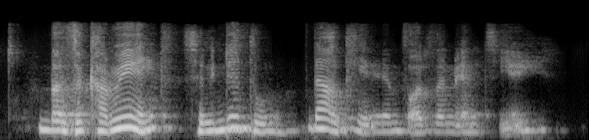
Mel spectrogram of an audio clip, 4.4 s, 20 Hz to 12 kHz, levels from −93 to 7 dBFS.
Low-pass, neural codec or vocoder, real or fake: 7.2 kHz; codec, 16 kHz, 0.5 kbps, X-Codec, HuBERT features, trained on balanced general audio; fake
